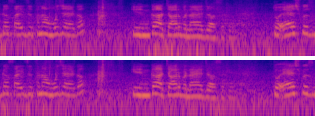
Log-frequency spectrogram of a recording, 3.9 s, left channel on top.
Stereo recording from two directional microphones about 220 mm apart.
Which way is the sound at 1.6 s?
45° right (ahead or behind).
